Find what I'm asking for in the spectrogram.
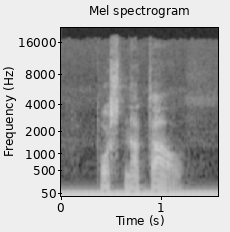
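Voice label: "postaal", Dutch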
